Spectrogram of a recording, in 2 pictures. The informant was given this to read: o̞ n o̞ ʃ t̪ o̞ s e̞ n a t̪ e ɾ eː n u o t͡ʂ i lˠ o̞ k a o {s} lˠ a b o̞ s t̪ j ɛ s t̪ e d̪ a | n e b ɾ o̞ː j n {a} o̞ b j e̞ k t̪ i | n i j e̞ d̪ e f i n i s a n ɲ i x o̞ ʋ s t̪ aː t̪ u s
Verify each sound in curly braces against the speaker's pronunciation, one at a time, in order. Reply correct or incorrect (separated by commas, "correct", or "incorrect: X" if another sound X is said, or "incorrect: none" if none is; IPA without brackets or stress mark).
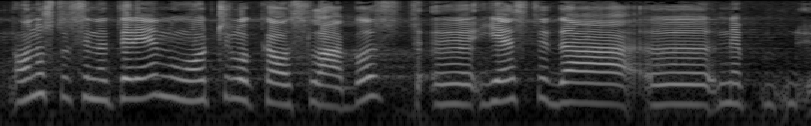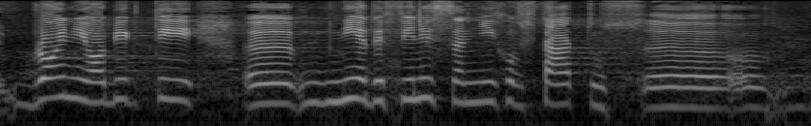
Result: correct, incorrect: i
